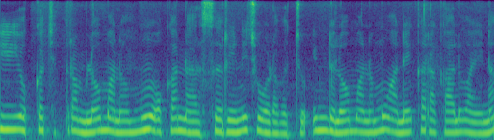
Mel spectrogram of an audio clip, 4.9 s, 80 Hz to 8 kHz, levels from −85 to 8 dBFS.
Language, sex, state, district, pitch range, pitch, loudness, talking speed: Telugu, female, Andhra Pradesh, Krishna, 195-225 Hz, 205 Hz, -15 LUFS, 160 wpm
